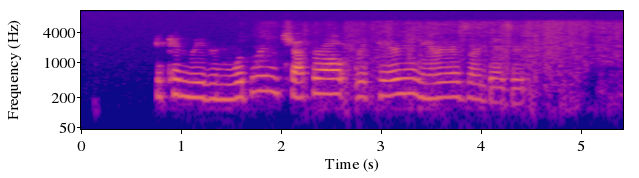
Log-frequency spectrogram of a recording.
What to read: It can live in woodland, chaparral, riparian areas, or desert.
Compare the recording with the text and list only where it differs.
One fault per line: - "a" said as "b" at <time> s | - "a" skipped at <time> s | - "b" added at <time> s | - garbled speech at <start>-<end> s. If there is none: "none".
none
